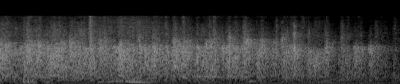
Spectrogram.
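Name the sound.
loud audience applause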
